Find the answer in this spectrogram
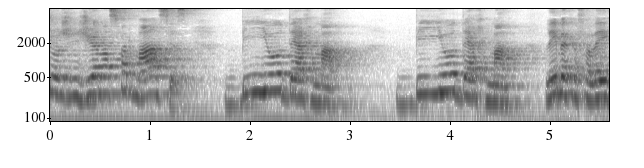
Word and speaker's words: Bioderma: ar saindo pela garganta bioderma bioderma ele é bem Sutil não é bioderma tá bom E esse o a gente vai marcar ele bem porque isso vai te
